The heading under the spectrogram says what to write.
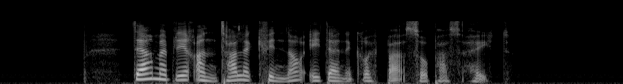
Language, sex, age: Norwegian, female, 57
